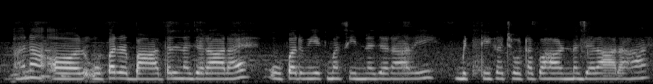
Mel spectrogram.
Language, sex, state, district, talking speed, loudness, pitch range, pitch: Hindi, female, Uttar Pradesh, Budaun, 230 wpm, -22 LUFS, 260-275 Hz, 265 Hz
